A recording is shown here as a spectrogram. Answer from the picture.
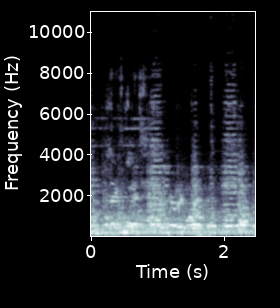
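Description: A man's voice speaking through a concert hall's sound system, with the orchestra faintly sustaining notes underneath.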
